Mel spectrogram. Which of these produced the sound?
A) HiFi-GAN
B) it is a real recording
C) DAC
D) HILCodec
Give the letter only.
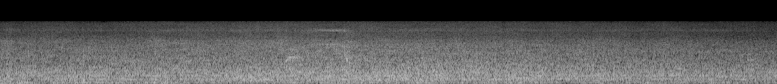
C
